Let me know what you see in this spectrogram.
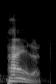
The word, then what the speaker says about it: pilot: G-I-R-L-F-R-I-E-N-D, girlfriend. He is a pilot. Son pilote avion lié. He is a pilot. Pilot là, c'est même mot pilote là, il dit E-A-D-L-I, il écrit P-I-L-O-T. Alors, il s'est prononcé I dans le cas. Alors, et puis, dans le mot pilot là, tout, après accent tombé sur le premier syllabe là.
